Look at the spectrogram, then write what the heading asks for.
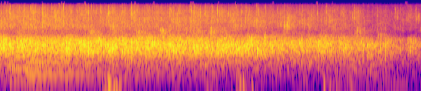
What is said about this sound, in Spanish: Y la iglesia dice, amén. Dale un aplauso al Señor si usted ha recibido la enseñanza.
